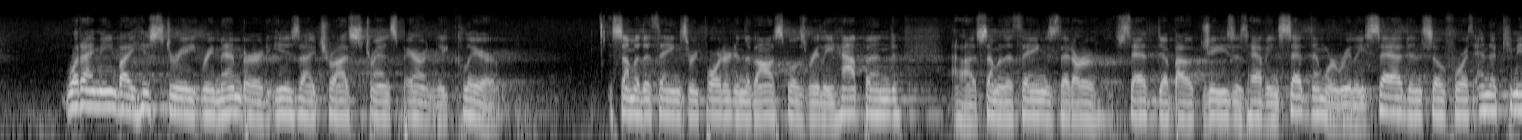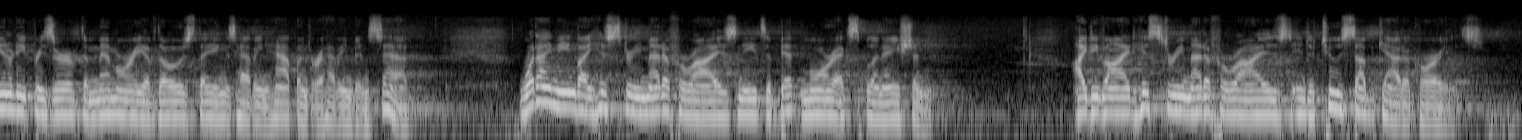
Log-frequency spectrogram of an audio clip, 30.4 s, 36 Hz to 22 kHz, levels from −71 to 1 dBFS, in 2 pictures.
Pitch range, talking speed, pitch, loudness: 105-125 Hz, 145 wpm, 115 Hz, -22 LUFS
